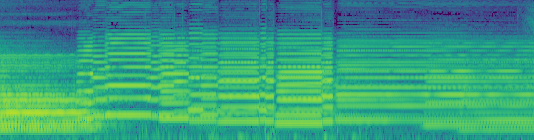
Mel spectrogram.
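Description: Instrumental break played on a free-reed squeezebox: a held chord, then a slow melody of sustained notes over a steady bass, settling on a long held note near the end.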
